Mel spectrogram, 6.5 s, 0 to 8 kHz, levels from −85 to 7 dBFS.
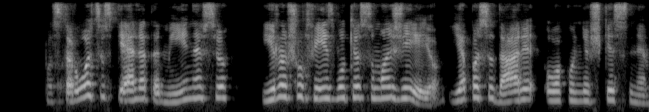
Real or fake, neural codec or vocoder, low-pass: fake; codec, 16 kHz, 4.8 kbps, FACodec; 7.2 kHz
